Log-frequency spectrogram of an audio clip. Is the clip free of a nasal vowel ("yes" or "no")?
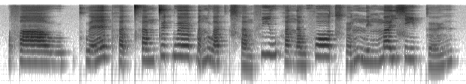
yes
